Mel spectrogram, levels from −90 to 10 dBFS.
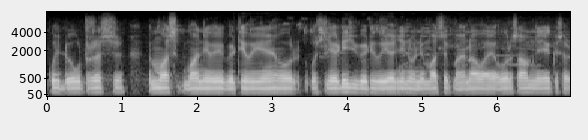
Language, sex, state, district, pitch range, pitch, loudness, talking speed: Hindi, male, Rajasthan, Bikaner, 95-100 Hz, 100 Hz, -16 LUFS, 190 wpm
